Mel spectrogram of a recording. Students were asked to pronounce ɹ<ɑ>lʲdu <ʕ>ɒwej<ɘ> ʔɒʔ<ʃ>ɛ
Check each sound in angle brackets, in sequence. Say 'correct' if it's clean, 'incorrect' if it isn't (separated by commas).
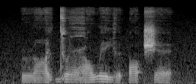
correct, correct, correct, correct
